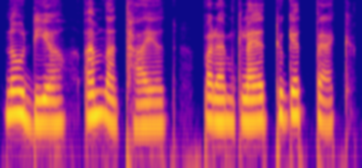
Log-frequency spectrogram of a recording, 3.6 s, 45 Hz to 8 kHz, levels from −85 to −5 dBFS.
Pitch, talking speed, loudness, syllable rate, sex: 195 Hz, 165 wpm, -18 LUFS, 4.0 syllables/s, female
